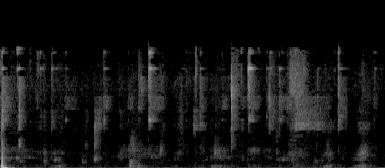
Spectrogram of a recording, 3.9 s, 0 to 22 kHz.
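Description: A 14-year-old dog eats ice cream at a birthday, giving quiet, close, intermittent licking and chewing sounds in short bursts.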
